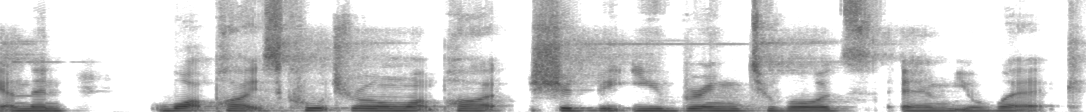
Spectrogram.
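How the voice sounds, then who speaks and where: A dark, mellow tone at a moderate pace, in a Nottingham accent. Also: woman. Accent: faint Nottingham accent, careful enunciation. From Nottingham, England. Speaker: audience member asking a question. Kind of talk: audience question. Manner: clear, carefully enunciated.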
